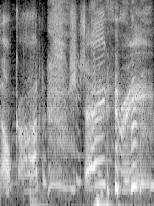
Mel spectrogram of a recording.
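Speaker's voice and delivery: mock very high, very slow, drawn-out panic shriek. Acting out kids who see the crab hat: imitating kids screaming in panic. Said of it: "start screaming".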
